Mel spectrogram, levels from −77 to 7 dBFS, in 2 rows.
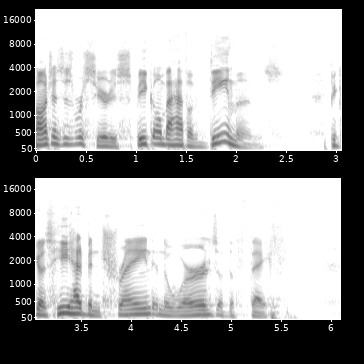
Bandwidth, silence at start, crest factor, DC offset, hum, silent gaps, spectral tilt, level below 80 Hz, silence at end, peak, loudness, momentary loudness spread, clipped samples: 16.5 kHz; 0 s; 20 dB; under 0.1%; none; none; -6 dB/octave; -68 dBFS; 0.6 s; -16 dBFS; -35 LUFS; 17 LU; under 0.1%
